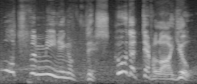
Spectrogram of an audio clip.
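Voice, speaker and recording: Pompous old statesman, swooping high. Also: huge pitch swings, moderate pace, gravelly, noisy background, heavily acted. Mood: indignant. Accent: upper-class English. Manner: pompous, outraged, theatrical. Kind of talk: video game cutscene acting. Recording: music behind the voice.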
